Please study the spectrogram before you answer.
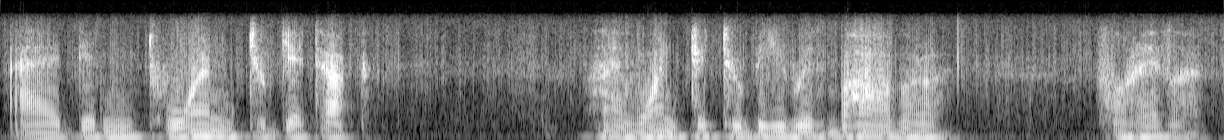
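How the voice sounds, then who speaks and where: An actor playing a mournful, weary man fixated on his dead beloved, in subdued, halting 1940s radio acting. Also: fairly low pitch, fairly even intonation. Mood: bitter grief. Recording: muffled, very noisy 1940s radio recording.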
